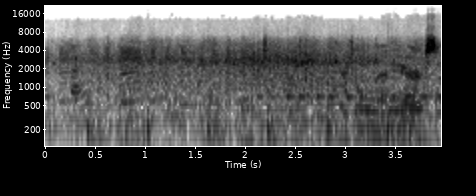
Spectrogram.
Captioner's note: engine rumbling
